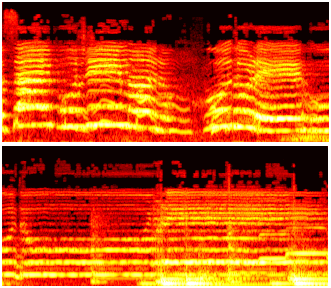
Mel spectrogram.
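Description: Women's voices singing a Santhali folk song in long chant-like phrases, ending on a long held note. Low drum beats come in near the end.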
